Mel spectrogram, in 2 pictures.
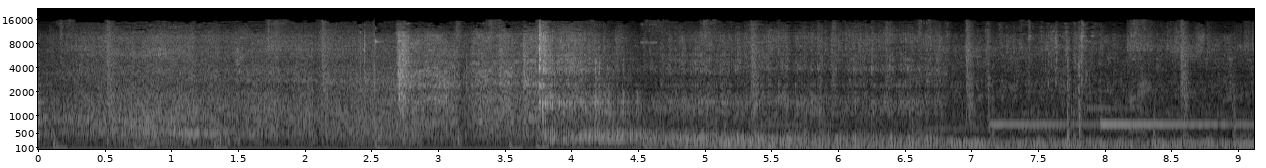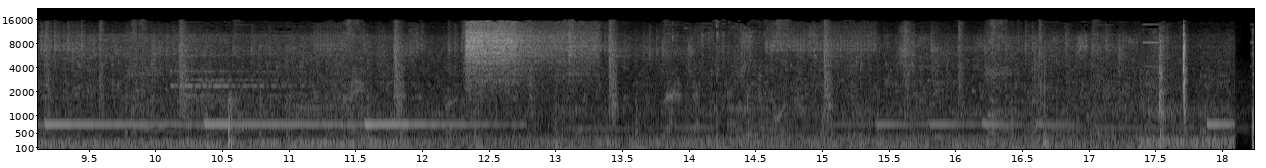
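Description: Chevrolet Camaro SS 6.2-litre V8 starting about four seconds in, then idling steadily, with background music over it.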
